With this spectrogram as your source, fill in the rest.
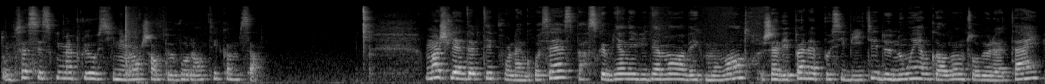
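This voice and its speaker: A pregnant woman chatting casually to camera about her sewing, with many pauses and restarts. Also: on the high side, a little mellow, slight background noise. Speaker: sewing vlogger.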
